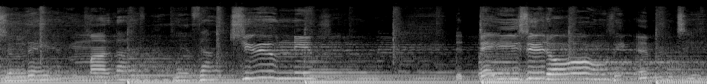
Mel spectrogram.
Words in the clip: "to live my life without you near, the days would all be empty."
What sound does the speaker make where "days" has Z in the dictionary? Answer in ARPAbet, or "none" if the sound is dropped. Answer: Z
